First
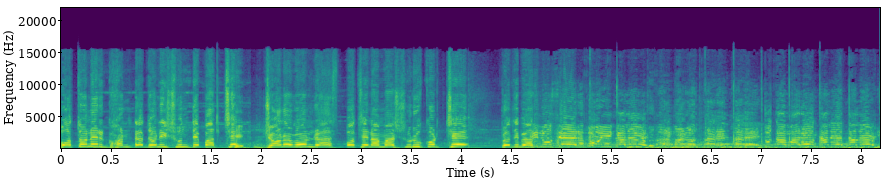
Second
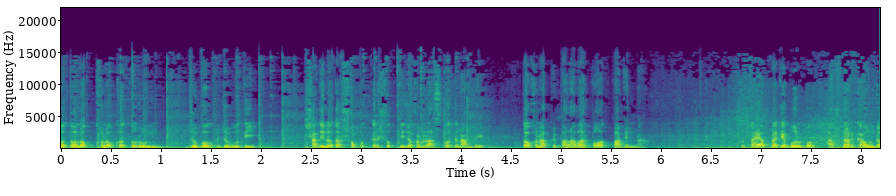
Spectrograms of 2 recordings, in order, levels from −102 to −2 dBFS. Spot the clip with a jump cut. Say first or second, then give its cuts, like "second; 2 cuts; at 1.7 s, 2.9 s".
first; 1 cut; at 4.8 s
